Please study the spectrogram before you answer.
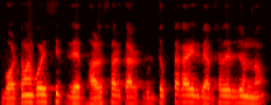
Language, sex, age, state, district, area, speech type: Bengali, male, 60+, West Bengal, Paschim Medinipur, rural, spontaneous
